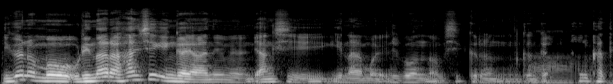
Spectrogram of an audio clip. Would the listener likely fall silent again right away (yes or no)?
no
